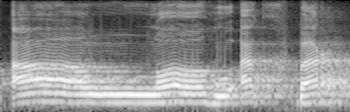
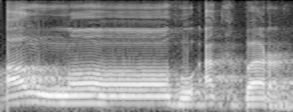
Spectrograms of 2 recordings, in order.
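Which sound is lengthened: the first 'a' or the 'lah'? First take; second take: first a; lah. First: The first 'a' of Allah is drawn out long. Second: The 'lah' part of Allah is drawn out long. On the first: It asks whether Allah is the greatest. The speaker calls it wrong. "A-nya panjang" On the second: Allah is the greatest. The speaker calls it right. "Allahnya yang panjang"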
